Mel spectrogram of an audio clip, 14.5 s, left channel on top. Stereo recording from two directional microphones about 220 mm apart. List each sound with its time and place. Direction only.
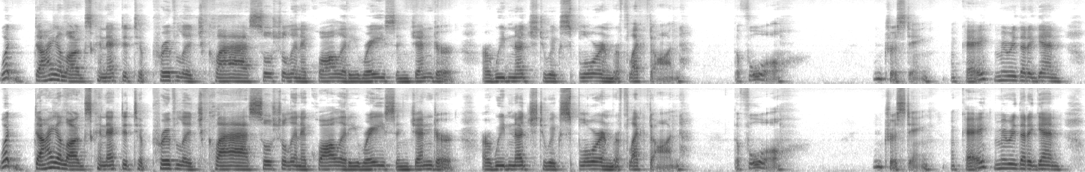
0.0 s speech: 40° right (ahead or behind)
11.8 s speech: 40° right (ahead or behind)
